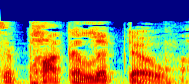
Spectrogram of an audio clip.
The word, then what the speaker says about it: Apocalypto: It's Apocalypto. – Oh, Apocalyptolo. – Yeah. No, not that one.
